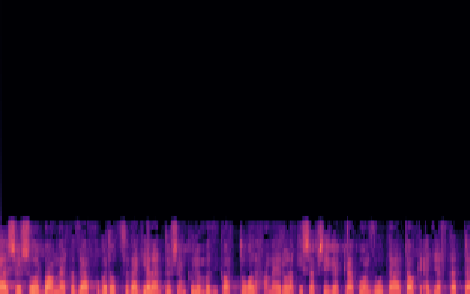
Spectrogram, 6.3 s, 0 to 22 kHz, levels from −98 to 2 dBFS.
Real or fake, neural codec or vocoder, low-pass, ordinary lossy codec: real; none; 5.4 kHz; none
